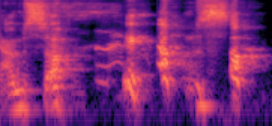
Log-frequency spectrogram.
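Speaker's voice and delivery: ordinary delivery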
